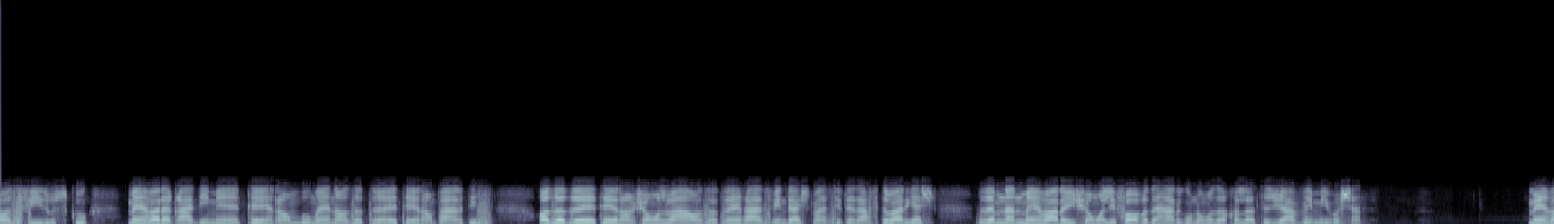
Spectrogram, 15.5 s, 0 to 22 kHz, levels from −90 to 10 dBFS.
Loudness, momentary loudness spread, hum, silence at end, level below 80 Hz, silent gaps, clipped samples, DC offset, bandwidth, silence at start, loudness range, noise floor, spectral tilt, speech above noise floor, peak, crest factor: -24 LUFS; 8 LU; none; 0 s; -56 dBFS; none; under 0.1%; under 0.1%; 4.7 kHz; 0 s; 4 LU; -75 dBFS; -2 dB/octave; 51 dB; -6 dBFS; 20 dB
